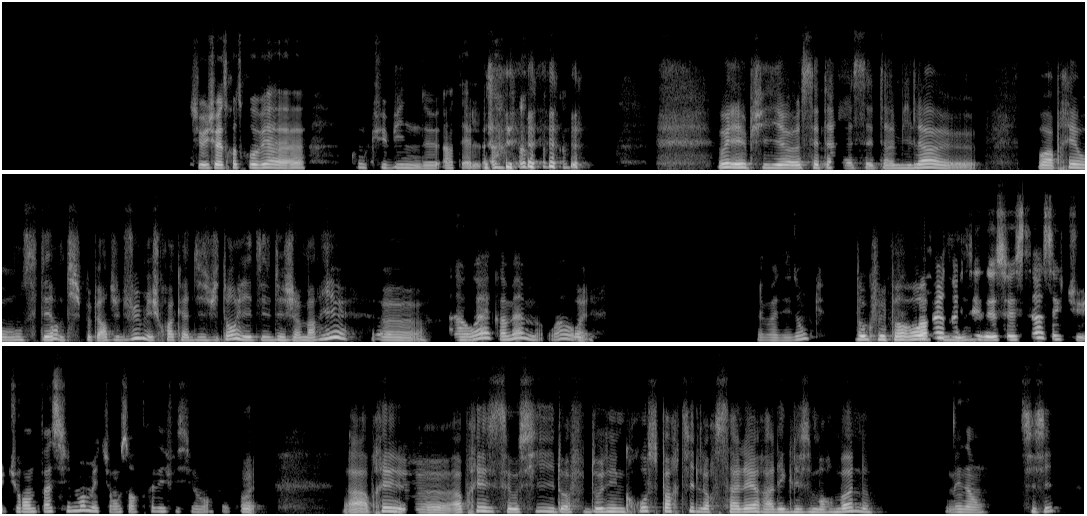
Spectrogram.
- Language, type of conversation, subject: French, unstructured, As-tu déjà été choqué par certaines pratiques religieuses ?
- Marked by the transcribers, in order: static; laugh; chuckle; distorted speech; tapping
